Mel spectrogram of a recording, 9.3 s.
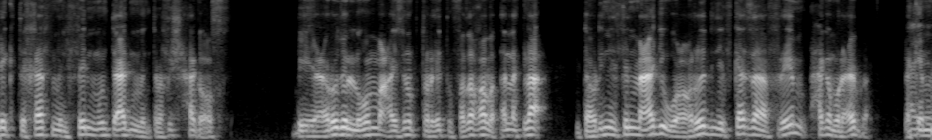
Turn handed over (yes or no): no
